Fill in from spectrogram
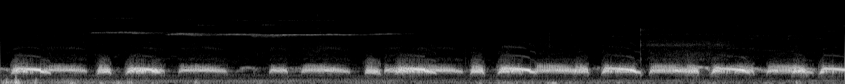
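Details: Spotted dove from Ca Mau, a field bird picked for powerful cooing, giving near-continuous mellow coos in rapid runs, a faint thin whistle-like tone drifting above early on.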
